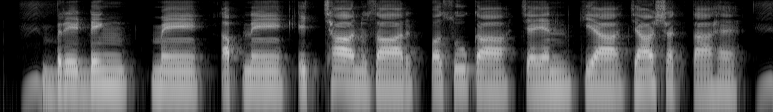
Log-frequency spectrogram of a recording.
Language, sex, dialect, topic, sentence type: Hindi, male, Garhwali, agriculture, statement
